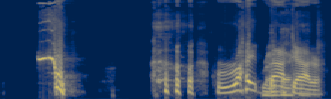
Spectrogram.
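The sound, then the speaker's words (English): A person voices one loud, abrupt imitation of a cow elk's bark, a sharp call that drops quickly in pitch. After a short pause, a man starts talking. “If you hear a cow bark at you like that and you're up in the trees, here's what I want you to do.”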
